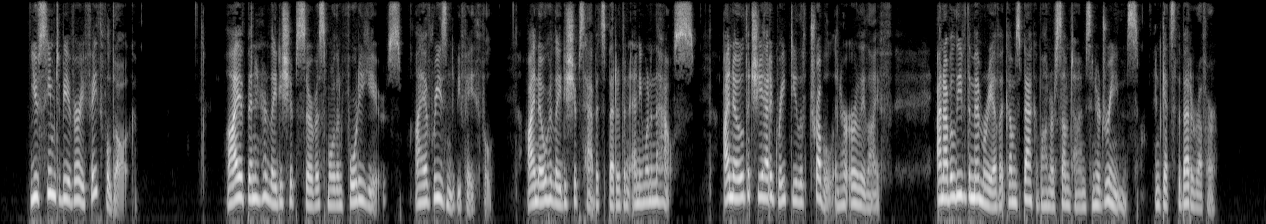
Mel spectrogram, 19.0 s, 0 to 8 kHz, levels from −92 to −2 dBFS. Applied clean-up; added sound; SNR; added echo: none; none; none; none.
